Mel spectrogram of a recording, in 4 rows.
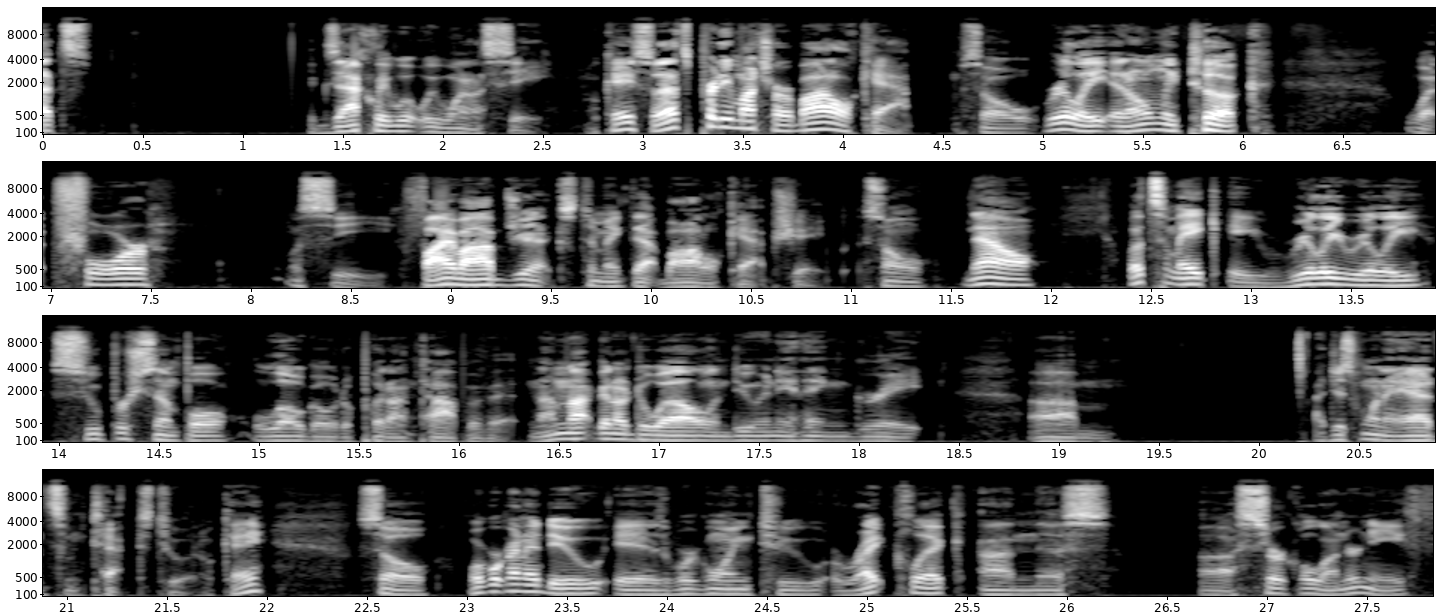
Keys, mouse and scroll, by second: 1.6 click, 3.2-3.6 scroll up 1, 4.5-6.9 scroll up 1, 23.3 click, 27.4 click.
